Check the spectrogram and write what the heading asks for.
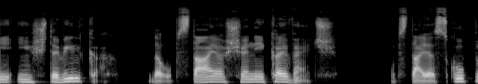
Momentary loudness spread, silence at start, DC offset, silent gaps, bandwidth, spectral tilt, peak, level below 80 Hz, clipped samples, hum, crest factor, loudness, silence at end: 11 LU; 0 s; under 0.1%; 1.20-1.47 s, 3.44-3.73 s, 3.83-3.89 s; 15.5 kHz; -4.5 dB/octave; -2 dBFS; -54 dBFS; under 0.1%; none; 18 dB; -20 LUFS; 0 s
